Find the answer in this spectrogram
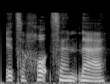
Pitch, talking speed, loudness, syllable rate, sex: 180 Hz, 270 wpm, -17 LUFS, 6.1 syllables/s, female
